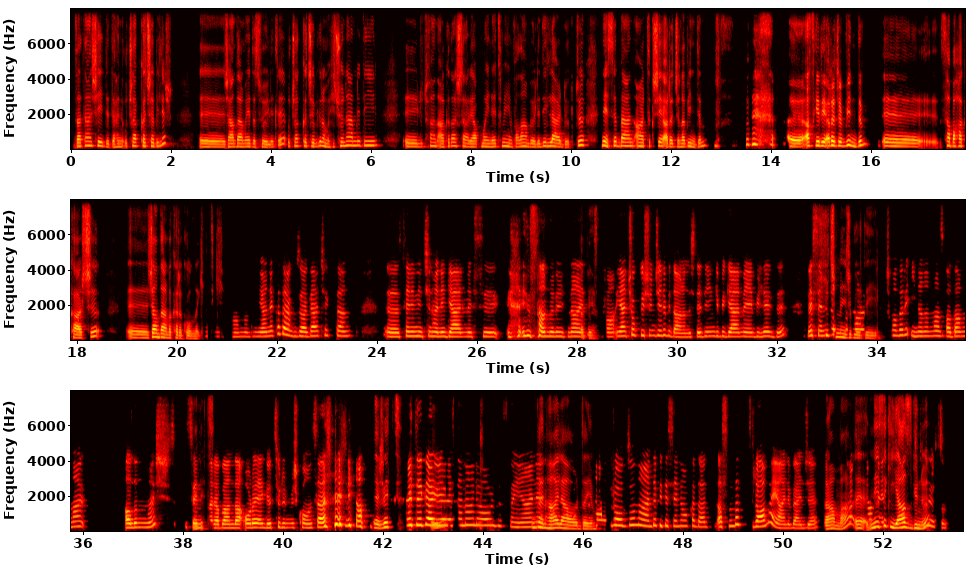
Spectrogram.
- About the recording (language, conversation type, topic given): Turkish, podcast, Seni beklenmedik şekilde şaşırtan bir karşılaşma hayatını nasıl etkiledi?
- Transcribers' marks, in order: chuckle; chuckle; laughing while speaking: "insanları"; laughing while speaking: "konserlerini yapmış ve tekrar sen hâlâ oradasın"; unintelligible speech; unintelligible speech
